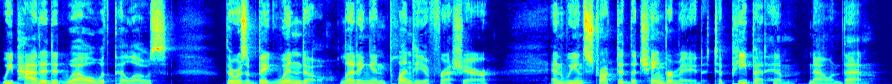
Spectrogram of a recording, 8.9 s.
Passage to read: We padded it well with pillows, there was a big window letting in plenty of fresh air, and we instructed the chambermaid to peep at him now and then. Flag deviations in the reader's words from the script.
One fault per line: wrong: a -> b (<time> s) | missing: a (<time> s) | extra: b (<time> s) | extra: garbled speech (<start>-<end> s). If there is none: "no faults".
no faults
